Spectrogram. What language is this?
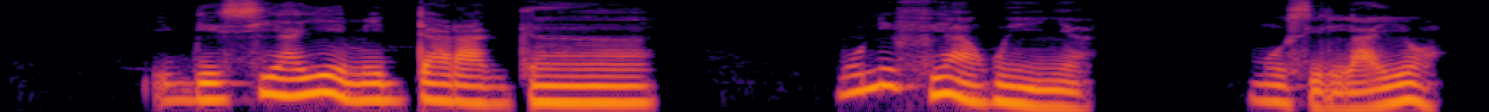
Yoruba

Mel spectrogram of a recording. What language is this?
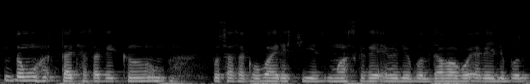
Kashmiri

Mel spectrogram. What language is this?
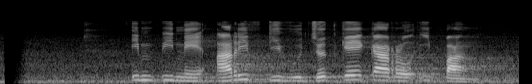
Javanese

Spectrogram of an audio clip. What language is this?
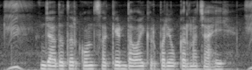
Chhattisgarhi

